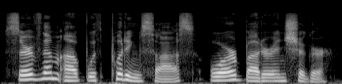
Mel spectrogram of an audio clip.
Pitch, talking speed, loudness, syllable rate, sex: 180 Hz, 175 wpm, -16 LUFS, 4.8 syllables/s, female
